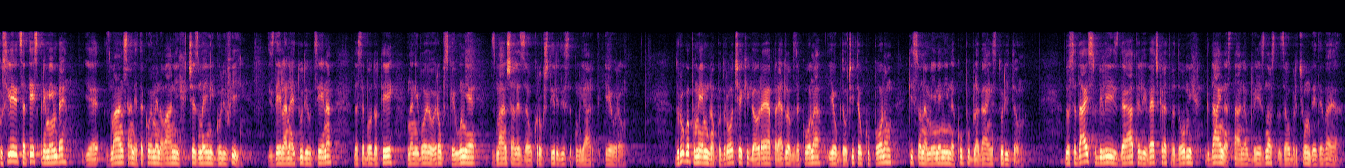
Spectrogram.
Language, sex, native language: Slovenian, male, Slovenian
